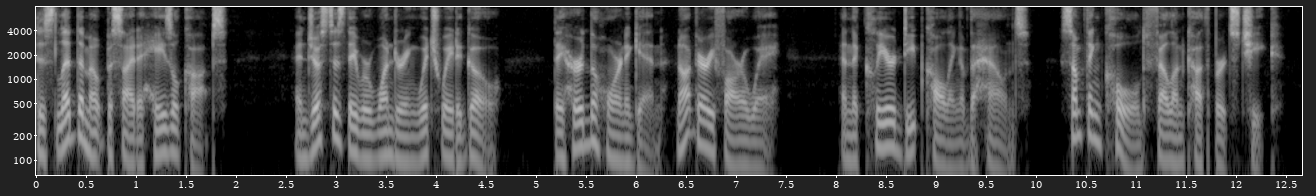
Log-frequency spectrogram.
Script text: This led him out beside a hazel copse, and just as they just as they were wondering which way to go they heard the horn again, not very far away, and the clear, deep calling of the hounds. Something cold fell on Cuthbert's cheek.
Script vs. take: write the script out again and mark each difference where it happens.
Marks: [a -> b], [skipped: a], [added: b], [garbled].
This led [him -> them] out beside a hazel copse, and just as they [skipped: just as they] were wondering which way to go they heard the horn again, not very far away, and the clear, deep calling of the hounds. Something cold fell on Cuthbert's cheek.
